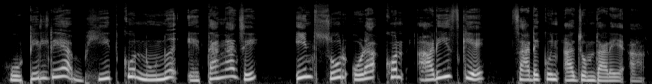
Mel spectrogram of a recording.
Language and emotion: Santali, disgusted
